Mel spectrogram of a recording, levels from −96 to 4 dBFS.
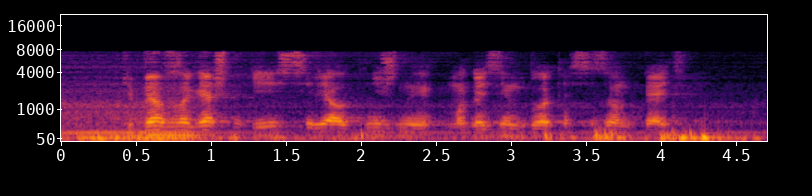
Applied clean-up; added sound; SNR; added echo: none; none; none; reverberation time 2.1 s.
